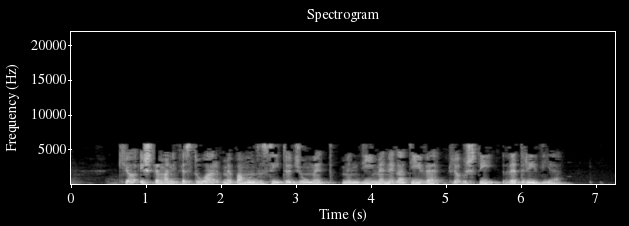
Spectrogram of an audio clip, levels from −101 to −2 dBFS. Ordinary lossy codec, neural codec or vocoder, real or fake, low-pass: MP3, 24 kbps; none; real; 7.2 kHz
